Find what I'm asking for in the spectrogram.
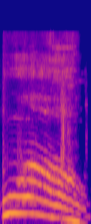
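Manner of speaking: long, high whoa of amazement; drawn-out wow-struck exclamation; impressed. Real, not acted. Teacher impressed by counting.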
